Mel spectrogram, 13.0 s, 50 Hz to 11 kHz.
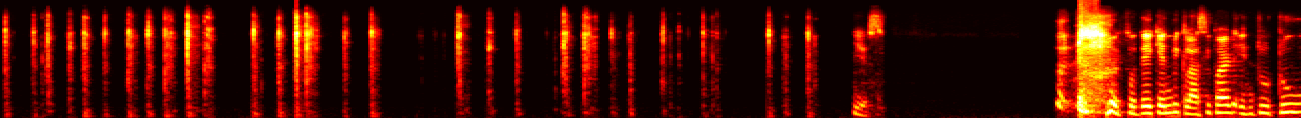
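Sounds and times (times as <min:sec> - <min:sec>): typing on computer keyboard: 0:00.0 - 0:08.2.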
